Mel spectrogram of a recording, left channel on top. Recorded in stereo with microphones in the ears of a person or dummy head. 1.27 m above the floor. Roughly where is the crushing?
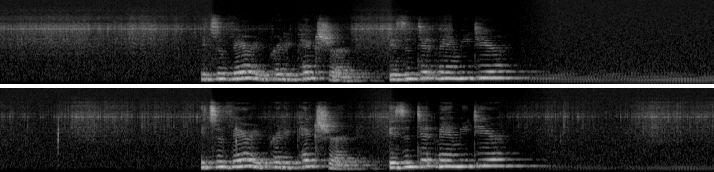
I don't hear crushing.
